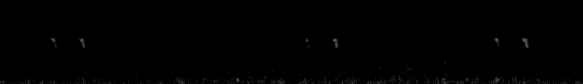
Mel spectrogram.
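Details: Male Eurasian Tree Sparrow on a nest box porch, 30 April 2024, calls to his mate inside arranging the nest cup during egg-laying; three quick paired "pyo pyo" chirps about every two seconds over a low rumble.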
